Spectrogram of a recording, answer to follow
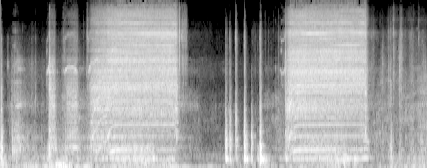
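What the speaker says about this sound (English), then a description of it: "I'm going to go around and unscrew all these fasteners" A power drill unscrews carpet fasteners inside a boat, running in two long whirring bursts with short starts and clicks between them, close and loud, no talking.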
